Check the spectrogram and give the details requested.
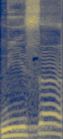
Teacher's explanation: kita panjangkan lima harakat karena terdapat hukum bacaan mad wajib muttasil bertemunya Mad dengan Hamzah dalam satu kalimat · Kita wakaf di sini maka bunyinya nisa. Kita panjangkan 5 harokat karena terdapat hukum bacaan mat wajib mutasil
